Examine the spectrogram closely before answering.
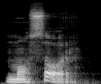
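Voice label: "spool", Romanian; gcompris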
